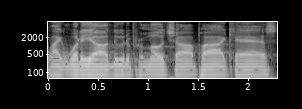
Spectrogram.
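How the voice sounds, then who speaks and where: A man with an American accent rattles along very fast in a very deep, low voice and a monotone, flat intonation. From US Midwest (Gary, Indiana). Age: 30s. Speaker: aspiring podcaster. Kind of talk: casual chat.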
